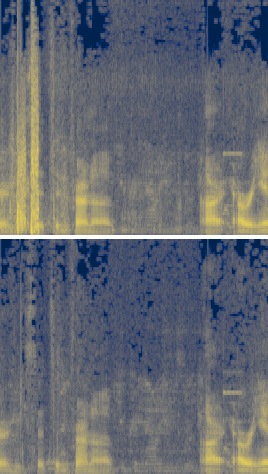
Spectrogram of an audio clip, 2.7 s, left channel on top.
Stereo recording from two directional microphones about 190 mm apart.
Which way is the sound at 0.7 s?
25° left (ahead or behind).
